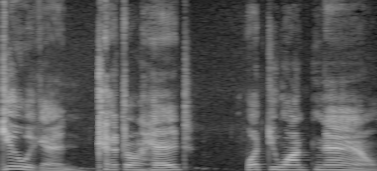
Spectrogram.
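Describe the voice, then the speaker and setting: A cackling, put-on character voice. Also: woman. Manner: annoyed, sarcastic.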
